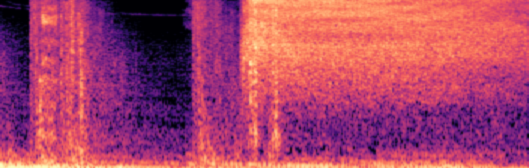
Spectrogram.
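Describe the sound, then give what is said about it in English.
Blaster shots ring out in a science-fiction action scene, a few harsh noisy bursts in quick succession followed by a lingering hiss. “Blast him. Get her on board. Oh, I am definitely going to shoot you.”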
